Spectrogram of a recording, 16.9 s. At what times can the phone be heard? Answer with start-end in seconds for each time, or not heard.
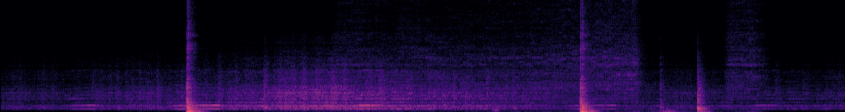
not heard.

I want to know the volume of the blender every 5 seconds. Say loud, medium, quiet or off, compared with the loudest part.
medium, loud, quiet, quiet.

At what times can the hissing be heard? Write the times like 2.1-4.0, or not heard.
6.6-15.4.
